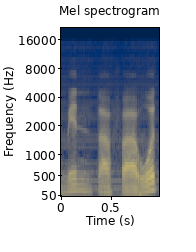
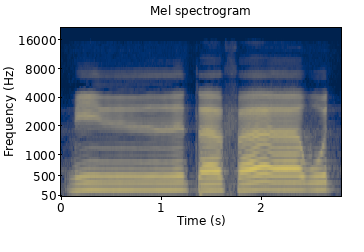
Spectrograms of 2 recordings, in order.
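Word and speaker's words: مِنْ تَفَاوُتٍ: yaitu kita samarkan langsung, kita bukan baca dengan min tafawut tapi disamarkan dengan dengung. Lebih mudahnya untuk awalan yaitu dengan eng gitu ya, minta, tapi pada dasarnya ikhfa-nya adalah kita samarkan ke huruf ta yang betulnya. Ya, minta, ya, minta, min tafawud.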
